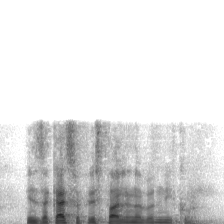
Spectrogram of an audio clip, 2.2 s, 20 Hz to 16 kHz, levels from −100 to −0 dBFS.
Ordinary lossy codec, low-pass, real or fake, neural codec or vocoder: none; 7.2 kHz; fake; codec, 16 kHz, 1.1 kbps, Voila-Tokenizer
